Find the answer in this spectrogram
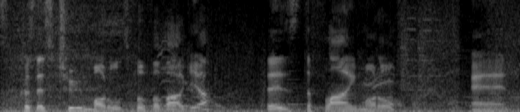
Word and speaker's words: Volvagia: way o um yeah I pronounced it vagia but you're probably right it probably is volvagia just I always pronounced it um with the soft G I I used to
